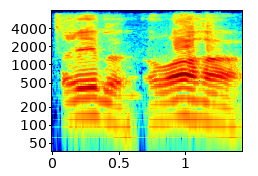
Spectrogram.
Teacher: تا جو ہے ہاں میں بدل جائے گی وقفا میں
